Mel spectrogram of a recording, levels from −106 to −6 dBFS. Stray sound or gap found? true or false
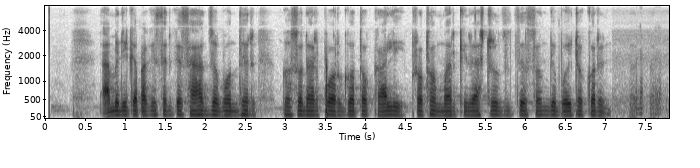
true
